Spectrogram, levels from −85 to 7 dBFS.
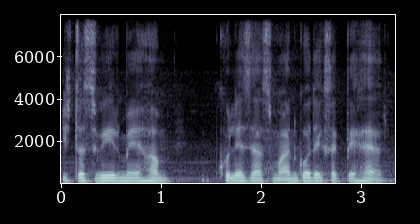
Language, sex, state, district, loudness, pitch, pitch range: Hindi, male, Assam, Kamrup Metropolitan, -17 LUFS, 120 Hz, 115-125 Hz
